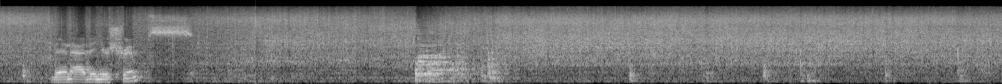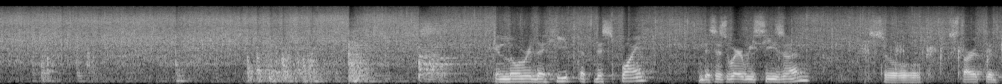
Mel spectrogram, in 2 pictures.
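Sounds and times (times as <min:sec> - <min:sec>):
shrimp sizzling in a frying pan: 0:00.0 - 0:20.0
wooden spatula scraping and tapping: 0:06.2 - 0:11.1
clatter in a pan: 0:11.8 - 0:14.7.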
